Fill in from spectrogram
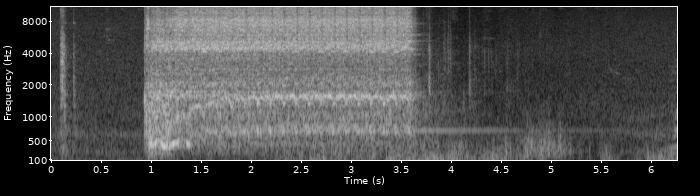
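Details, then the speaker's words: Sears Suburban SS16, 16 hp Onan twin, sat for years, after changing the gas: catches and roars roughly for about three seconds, then cuts out abruptly, proving there is spark; fires briefly then dies. "Okay, before we keep going, it didn't like that, but it did start to run, right?"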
